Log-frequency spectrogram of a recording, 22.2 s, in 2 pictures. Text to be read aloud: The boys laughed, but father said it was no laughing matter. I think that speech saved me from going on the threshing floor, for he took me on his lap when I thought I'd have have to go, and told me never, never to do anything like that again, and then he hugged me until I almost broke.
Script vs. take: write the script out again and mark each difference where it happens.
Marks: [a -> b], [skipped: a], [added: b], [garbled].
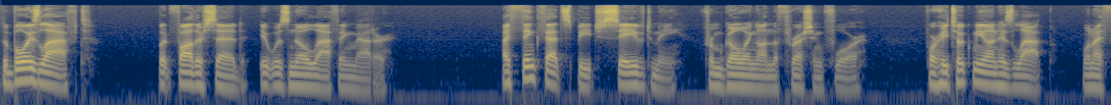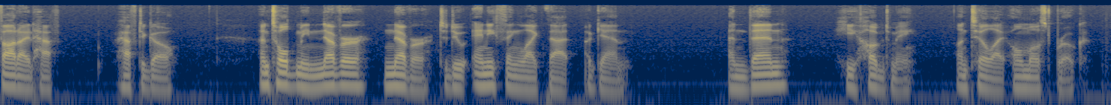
The boys laughed, but father said it was no laughing matter. I think that speech saved me from going on the threshing floor, for he took me on his lap when I thought I'd have have to go, and told me never, never to do anything like that again, and then he hugged me until I almost broke.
